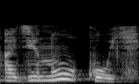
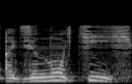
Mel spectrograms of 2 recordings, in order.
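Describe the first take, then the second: First: The word ends in an 'oy' sound. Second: The word ends in an 'iy' sound. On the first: This is the older native Russian form used in the poem. "именно одинокой" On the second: This is the modern standard form. "как мы произносим, опираясь на современные орфоэпические нормы"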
